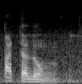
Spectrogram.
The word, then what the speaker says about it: Phatthalung: Phatthalung, or it's sort of spelt Phatthalung, but it's pronounced like a lot of things in Thai, the pa sound. Phatthalung.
